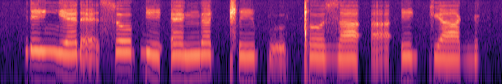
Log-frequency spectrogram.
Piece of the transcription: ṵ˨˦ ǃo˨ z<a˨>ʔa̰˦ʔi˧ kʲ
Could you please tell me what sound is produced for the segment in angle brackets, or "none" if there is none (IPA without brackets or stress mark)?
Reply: a˨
